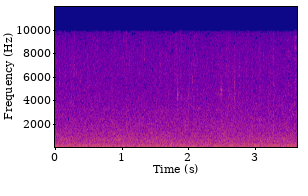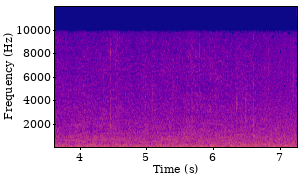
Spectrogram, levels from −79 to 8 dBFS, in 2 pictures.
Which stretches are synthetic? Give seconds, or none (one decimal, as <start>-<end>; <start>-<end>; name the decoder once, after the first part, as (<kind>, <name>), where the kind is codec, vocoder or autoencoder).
3.4-6.8 (codec, SNAC)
